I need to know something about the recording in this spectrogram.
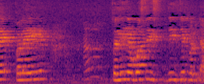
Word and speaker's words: philia: Philia? Philia, what's these different names of love they have? Y'all know, y'all just, in other words, that's self-love. It's called, it's P-H-I-L-I-A. Oh, philia. Thank you.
